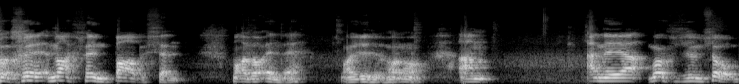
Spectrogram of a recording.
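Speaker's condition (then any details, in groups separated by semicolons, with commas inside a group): Tongue cancer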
